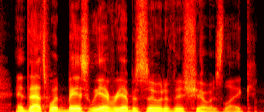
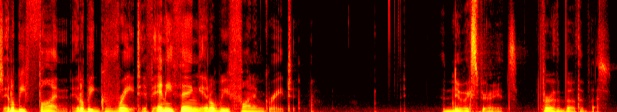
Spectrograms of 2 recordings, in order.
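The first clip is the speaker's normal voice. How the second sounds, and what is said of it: Choked-up voice, almost like laughing. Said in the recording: “getting choked up here. It may sound like I'm laughing, but I'm just getting choked up.”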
